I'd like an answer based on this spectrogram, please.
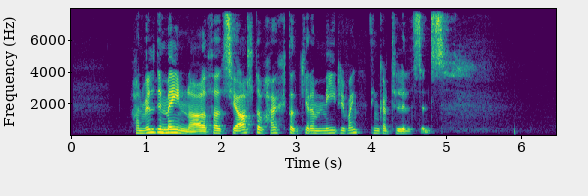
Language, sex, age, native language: Icelandic, male, 20-29, Icelandic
